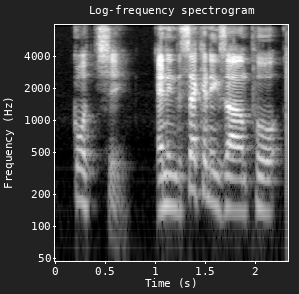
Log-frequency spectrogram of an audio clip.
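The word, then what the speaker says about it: 꽃이: So, this is pronounced kkochi kkochi.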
